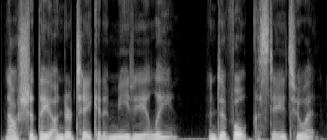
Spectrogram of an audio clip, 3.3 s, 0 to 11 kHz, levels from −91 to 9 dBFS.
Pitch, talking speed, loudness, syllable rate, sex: 200 Hz, 220 wpm, -17 LUFS, 7.3 syllables/s, female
